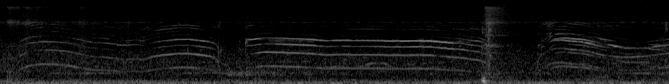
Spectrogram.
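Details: Kittens competing to drink milk at night, two of them, calling in a series of clear high meows, some arched, one long level and drawn out, over a low steady hum and a sharp knock.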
